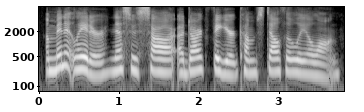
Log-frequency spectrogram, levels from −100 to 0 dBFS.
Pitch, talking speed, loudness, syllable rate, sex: 215 Hz, 175 wpm, -16 LUFS, 5.6 syllables/s, female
